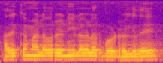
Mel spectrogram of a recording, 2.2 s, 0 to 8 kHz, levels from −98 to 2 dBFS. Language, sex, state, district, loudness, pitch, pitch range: Tamil, male, Tamil Nadu, Kanyakumari, -12 LUFS, 120 Hz, 110-125 Hz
